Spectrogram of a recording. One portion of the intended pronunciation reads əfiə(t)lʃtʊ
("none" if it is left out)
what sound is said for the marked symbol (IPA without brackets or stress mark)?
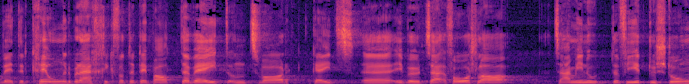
t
